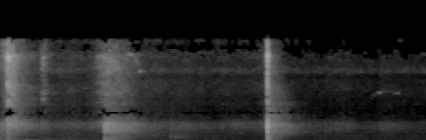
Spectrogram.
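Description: Footsteps and knocks on a hard laminate floor in an empty house: three separate knocks, the last and sharpest about two and a half seconds in.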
